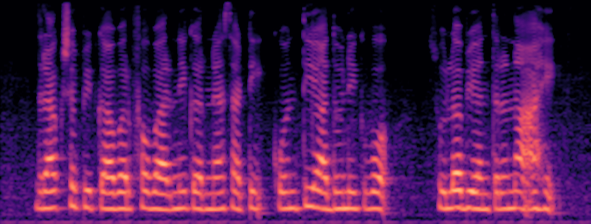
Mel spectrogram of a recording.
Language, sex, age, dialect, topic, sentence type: Marathi, female, 25-30, Northern Konkan, agriculture, question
